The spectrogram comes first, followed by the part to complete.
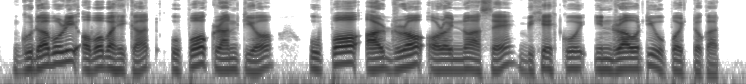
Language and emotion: Assamese, neutral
